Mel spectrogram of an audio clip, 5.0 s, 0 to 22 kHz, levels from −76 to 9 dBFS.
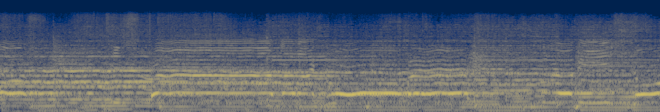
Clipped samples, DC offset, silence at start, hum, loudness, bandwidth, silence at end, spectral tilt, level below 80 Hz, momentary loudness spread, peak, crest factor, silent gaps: under 0.1%; under 0.1%; 0 s; none; -14 LUFS; 14 kHz; 0 s; -4 dB/octave; -38 dBFS; 4 LU; -4 dBFS; 10 dB; none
